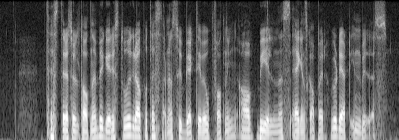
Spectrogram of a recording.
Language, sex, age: Norwegian, male, 24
